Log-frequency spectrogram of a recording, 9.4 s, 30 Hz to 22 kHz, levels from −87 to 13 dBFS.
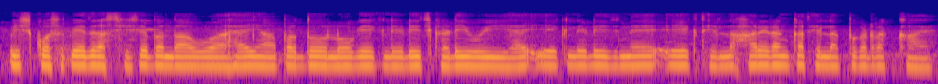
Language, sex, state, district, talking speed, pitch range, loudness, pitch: Hindi, male, Uttar Pradesh, Shamli, 180 wpm, 130-140 Hz, -18 LUFS, 135 Hz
